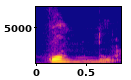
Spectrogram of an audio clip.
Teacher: Lleva la mayor fuerza de voz en la con. Una, dos. Es una grave.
